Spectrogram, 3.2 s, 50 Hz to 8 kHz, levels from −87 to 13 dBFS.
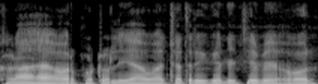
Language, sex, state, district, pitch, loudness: Hindi, male, Chhattisgarh, Kabirdham, 110 Hz, -19 LUFS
